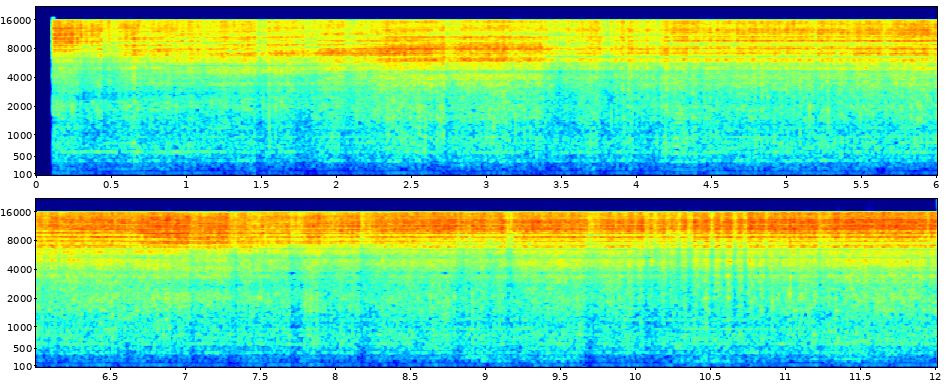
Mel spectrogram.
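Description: Fiber laser marking machine deep-engraving a metal buckle: a steady crackling hiss as the pulsed beam ablates the metal, with a low hum underneath.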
